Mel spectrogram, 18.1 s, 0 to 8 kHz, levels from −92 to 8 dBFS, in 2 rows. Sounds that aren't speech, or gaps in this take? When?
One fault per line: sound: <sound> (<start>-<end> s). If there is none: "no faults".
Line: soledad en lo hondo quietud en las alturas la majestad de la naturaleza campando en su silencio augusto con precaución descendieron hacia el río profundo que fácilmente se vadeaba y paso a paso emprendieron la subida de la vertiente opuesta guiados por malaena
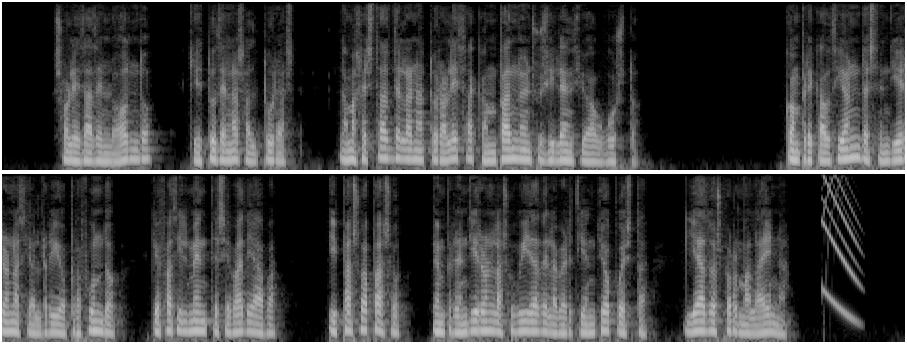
sound: chirp (17.2-17.7 s)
